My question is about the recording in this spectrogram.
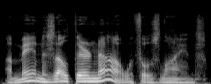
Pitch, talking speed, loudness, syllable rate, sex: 115 Hz, 255 wpm, -16 LUFS, 5.5 syllables/s, male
